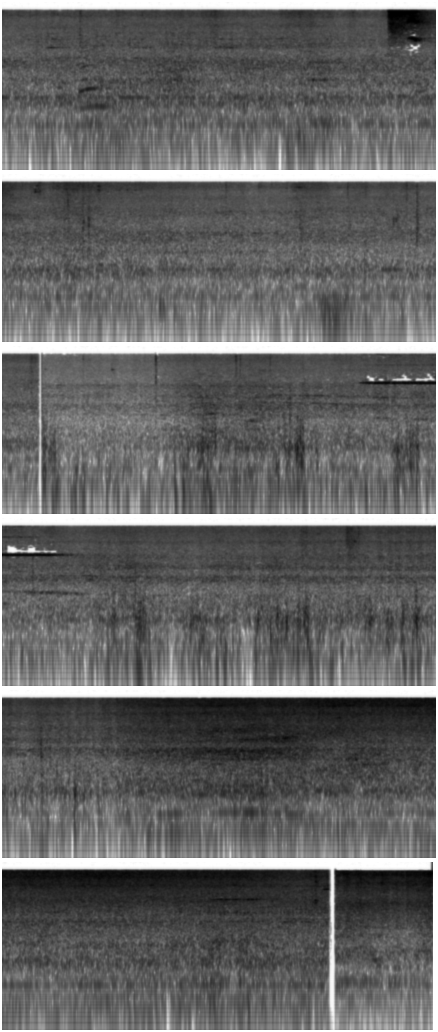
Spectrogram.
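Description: Outdoor city ambience: a steady noisy rumble, with a run of sharp knocks in the middle and abrupt changes about nine seconds in and just before the end.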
